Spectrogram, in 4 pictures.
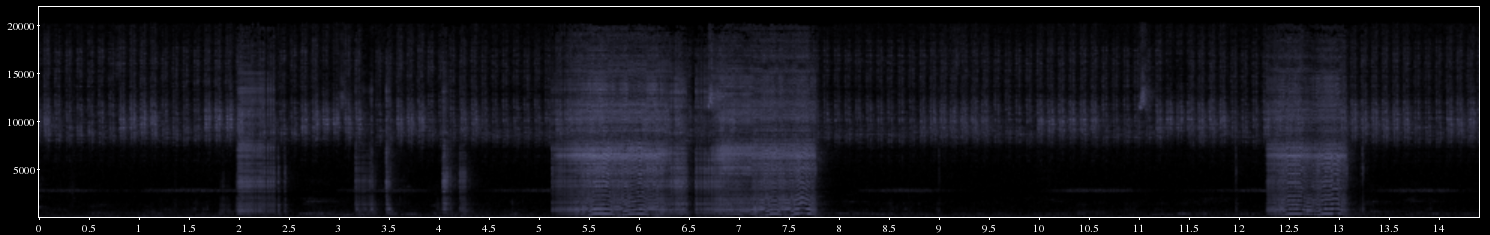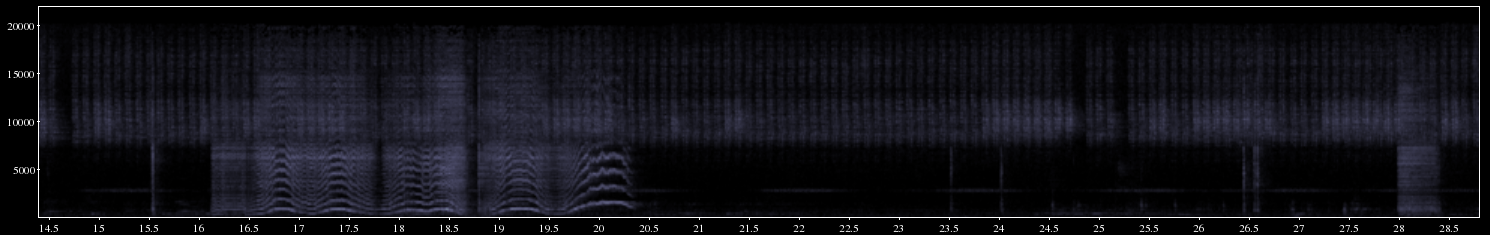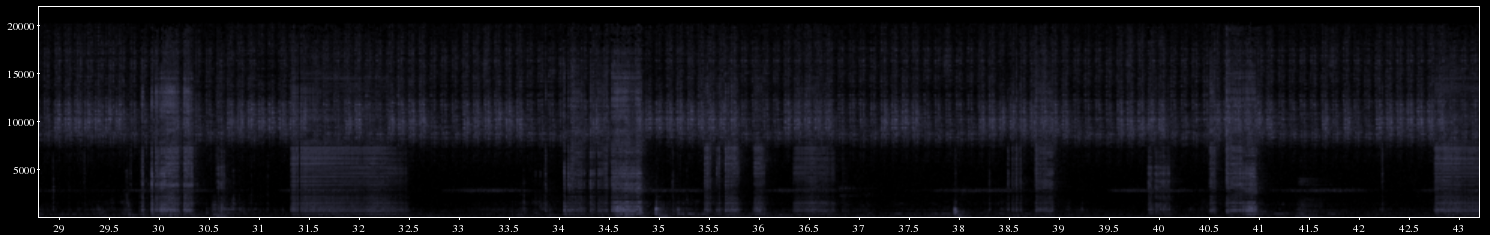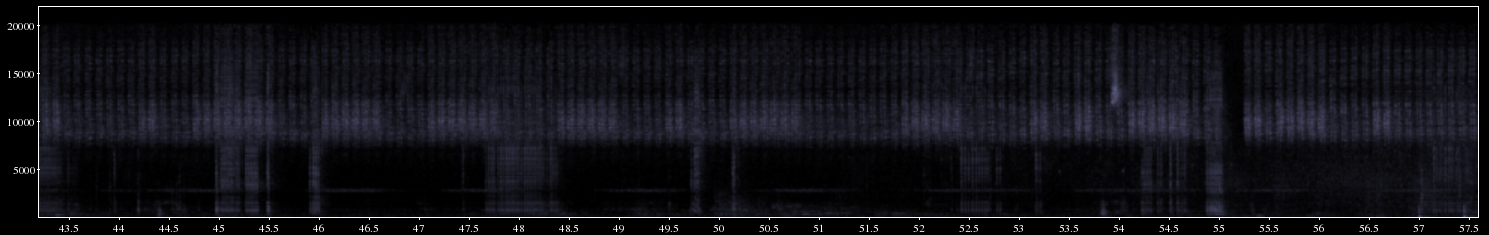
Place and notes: yard window - two crickets on a full moon night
